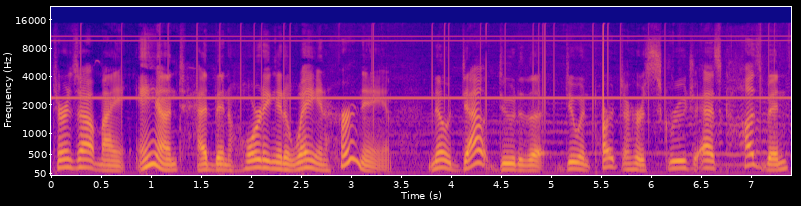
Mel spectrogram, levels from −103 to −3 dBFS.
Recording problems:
high-pitched whine; loud; throughout; 2.5 kHz, 10 dB below the speech
crackle, like an old record; noticeable; 15 dB below the speech
electrical hum; faint; throughout; 60 Hz, 20 dB below the speech

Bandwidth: 14.5 kHz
